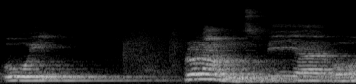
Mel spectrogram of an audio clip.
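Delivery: word by word, with long pauses; slow dictation. Shown as a demonstration. Teacher writing out the consonant definition, slow dictation. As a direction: dictate it very slowly, piece by piece.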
